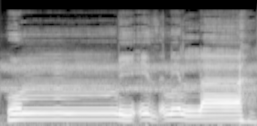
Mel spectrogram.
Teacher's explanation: Jadi humnya itu kita tahan, ya, kita panjangkan sejenak karena dia didengungkan. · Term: ikhfa syafawi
